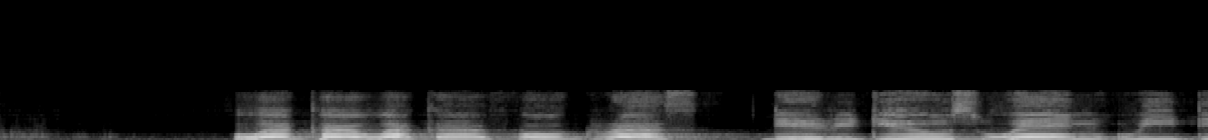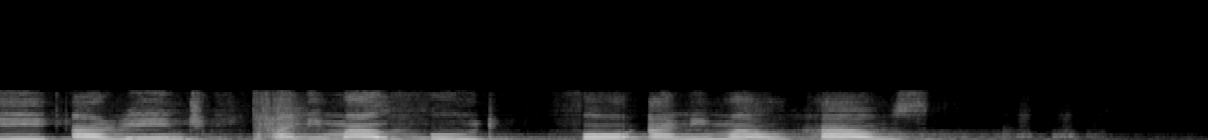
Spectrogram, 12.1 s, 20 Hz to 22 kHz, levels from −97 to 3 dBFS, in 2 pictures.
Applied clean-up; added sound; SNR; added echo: neural separator model SepFormer DNS4.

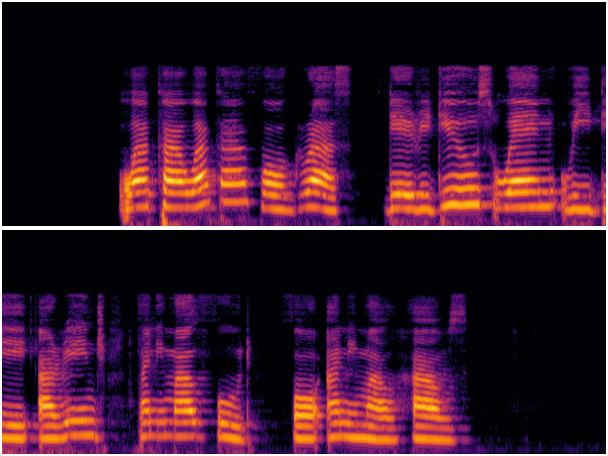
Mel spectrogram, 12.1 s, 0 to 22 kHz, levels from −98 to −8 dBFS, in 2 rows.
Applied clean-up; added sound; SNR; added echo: neural mask model DeepFilterNet 3.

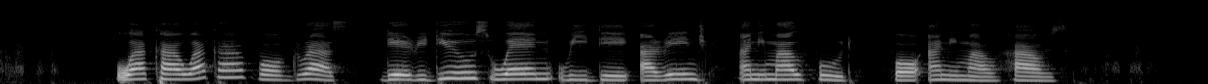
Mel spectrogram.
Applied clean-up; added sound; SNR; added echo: none; none; none; none.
